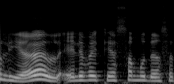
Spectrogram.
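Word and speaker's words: 리을: Então ele vai ter o som de L no início, na primeira sílaba, e o som de R no meio ou final da palavra, na segunda sílaba, terceira sílaba e assim por diante.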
